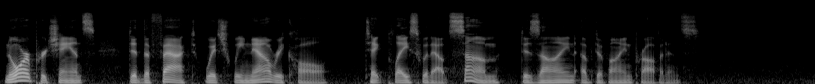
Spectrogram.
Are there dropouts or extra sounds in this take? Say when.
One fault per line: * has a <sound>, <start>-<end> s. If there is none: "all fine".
all fine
